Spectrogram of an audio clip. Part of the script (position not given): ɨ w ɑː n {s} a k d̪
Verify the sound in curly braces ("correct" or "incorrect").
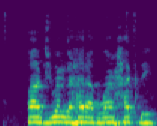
incorrect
